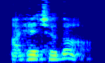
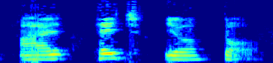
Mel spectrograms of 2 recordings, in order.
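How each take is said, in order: First: Hate and your blend together into one sound. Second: Each word is pronounced clearly and separately. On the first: "자연스러운 그러한 발음체로 얘기한다면" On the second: "또박또박 발음한다면"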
